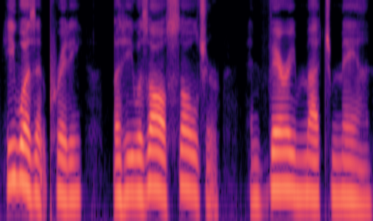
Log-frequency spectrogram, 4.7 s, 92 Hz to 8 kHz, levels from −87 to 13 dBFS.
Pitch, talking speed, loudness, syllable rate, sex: 165 Hz, 155 wpm, -18 LUFS, 3.9 syllables/s, female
